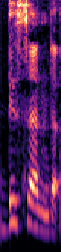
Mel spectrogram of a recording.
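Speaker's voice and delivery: descend said with a silent c, dee-SEND; model pronunciation. Shown as a demonstration. Teacher modelling a word for pupils to copy, clearly. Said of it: "the pronunciation of this word is".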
